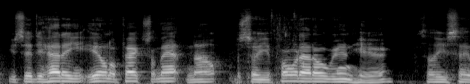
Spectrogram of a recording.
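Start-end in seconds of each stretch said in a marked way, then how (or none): none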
